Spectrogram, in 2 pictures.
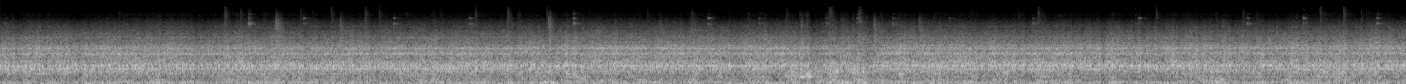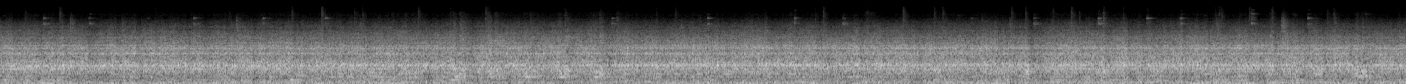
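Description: Passenger train running at speed: a steady rumble of the wheels on the rails, with a few high, steady humming tones and scattered light clicks over it.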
